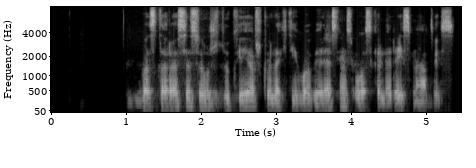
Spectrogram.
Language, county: Lithuanian, Kaunas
